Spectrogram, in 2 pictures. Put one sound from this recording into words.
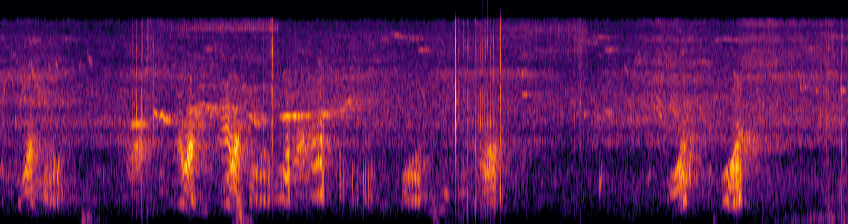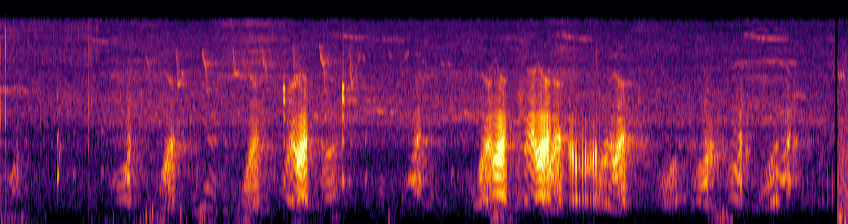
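Ducklings peep repeatedly on the water.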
